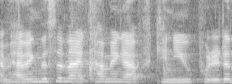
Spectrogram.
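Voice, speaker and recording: This woman talks with an American accent at a fairly quick pace. Noticeable background noise runs behind her. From Seattle, US Pacific Northwest. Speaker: newspaper reporter. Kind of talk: panel discussion.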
